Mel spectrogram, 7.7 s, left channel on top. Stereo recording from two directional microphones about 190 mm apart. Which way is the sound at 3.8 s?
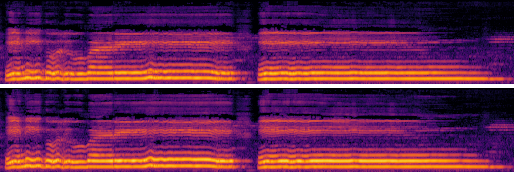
30° right (ahead or behind).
